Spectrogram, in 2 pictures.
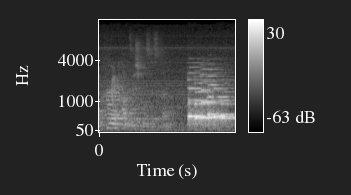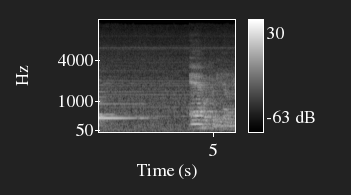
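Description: A composer's short musical motif spelling out the name George, a few tones starting with a bright sustained note that fades, followed by another entry, heard alone and close.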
